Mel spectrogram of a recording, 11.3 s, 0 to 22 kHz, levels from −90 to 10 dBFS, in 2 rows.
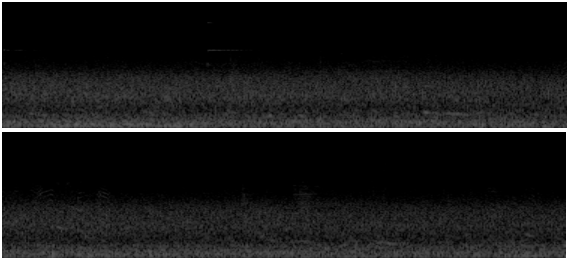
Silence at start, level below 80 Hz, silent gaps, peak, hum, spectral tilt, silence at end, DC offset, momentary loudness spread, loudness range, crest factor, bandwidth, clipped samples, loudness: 0 s; -66 dBFS; none; -42 dBFS; none; -6.5 dB/octave; 0 s; under 0.1%; 4 LU; 3 LU; 14 dB; 16 kHz; under 0.1%; -57 LUFS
